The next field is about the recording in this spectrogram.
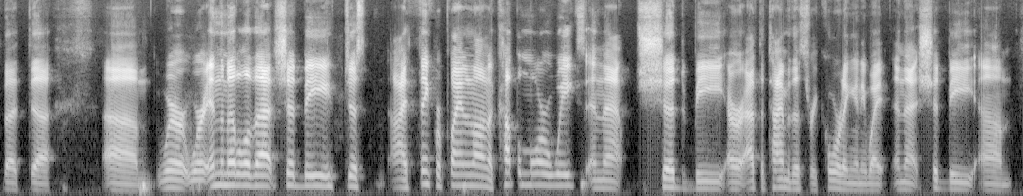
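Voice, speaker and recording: A man's voice: mid-range voice, pushed and bright, smooth, no room sound. A man hosting a podcast in a casual, conversational style. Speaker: podcast host.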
